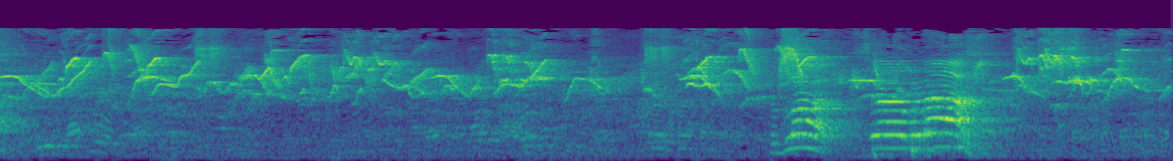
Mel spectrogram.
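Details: A champion competition olive-winged bulbul, perched with its tail spread, pours out quick, bright chirps and slurred "shooting" whistles amid many other singing birds. A lower nasal, harmonic chatter breaks in near the end.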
